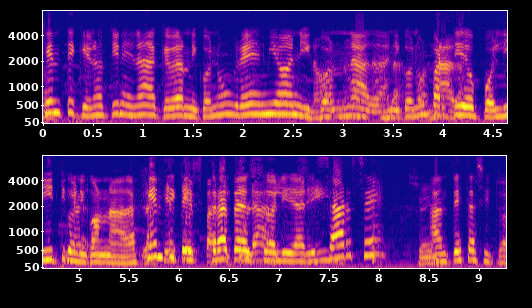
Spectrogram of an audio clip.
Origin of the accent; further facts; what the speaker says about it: Argentina; Como argentina, que un presidente que nos, sí, representa a todos los argentinos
